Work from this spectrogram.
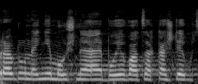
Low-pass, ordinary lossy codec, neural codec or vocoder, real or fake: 14.4 kHz; MP3, 64 kbps; vocoder, 44.1 kHz, 128 mel bands every 512 samples, BigVGAN v2; fake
